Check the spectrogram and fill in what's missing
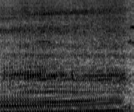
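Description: Ducati XDiavel V-twin motorcycle pulling hard in third gear from low revs, a loud, close, steady rumbling engine note with a slight rise in pitch, no talk.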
